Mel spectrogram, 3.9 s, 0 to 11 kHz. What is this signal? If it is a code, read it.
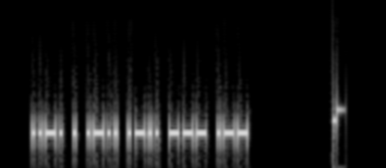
Morse code, heard as a keyed tone, about 36 wpm, 700 Hz. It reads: FELLOW
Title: Sets of 5 Words Encore - New Word Drill - 35wpm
